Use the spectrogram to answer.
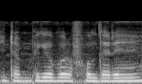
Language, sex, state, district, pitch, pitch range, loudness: Hindi, male, Uttar Pradesh, Shamli, 160 Hz, 155-165 Hz, -11 LUFS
